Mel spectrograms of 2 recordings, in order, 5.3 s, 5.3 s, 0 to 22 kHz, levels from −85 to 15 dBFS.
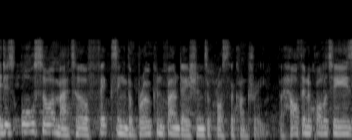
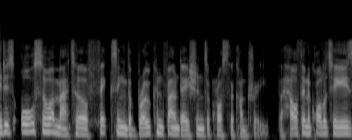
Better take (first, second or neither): second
